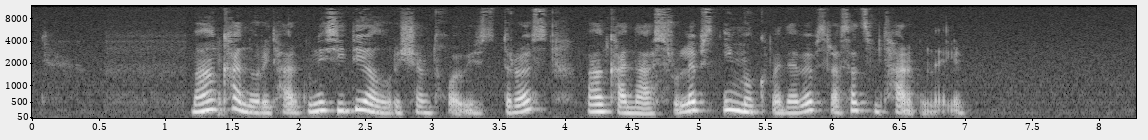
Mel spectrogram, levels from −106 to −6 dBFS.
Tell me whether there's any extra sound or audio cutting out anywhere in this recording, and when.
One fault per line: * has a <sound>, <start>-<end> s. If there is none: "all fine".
all fine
